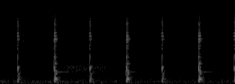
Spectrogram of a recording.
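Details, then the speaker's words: Rover P6 3500 V8 Mark 2, garage find with auto box: indicator stalk switched on, flasher relay gives crisp, evenly spaced clicks about three a second in a steady rhythm; normal indicator flasher clicking. "what does this one do very nice is that for headlights what one is this like a flash is this like main beam and high or was that indicators this is indicator look just listen to that just take a moment oh appreciate"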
